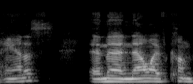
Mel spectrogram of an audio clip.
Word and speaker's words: Hanus: I said Hanus, but someone said the H is silent. Well, I spent 9 years in the military, so the H was definitely silent for 9 years.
